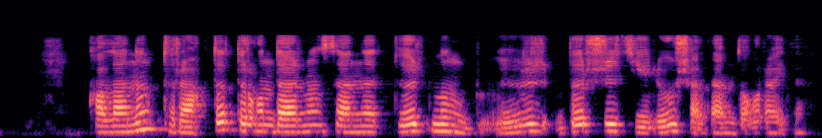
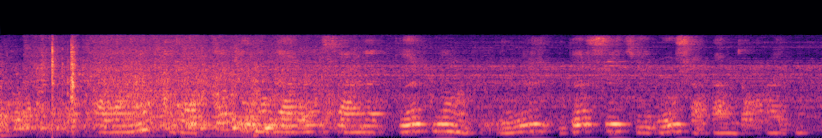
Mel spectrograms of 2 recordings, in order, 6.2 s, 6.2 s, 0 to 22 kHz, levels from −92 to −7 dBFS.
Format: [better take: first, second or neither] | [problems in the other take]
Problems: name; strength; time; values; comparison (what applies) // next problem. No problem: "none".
first | background sound (Toilet flush / Water); 1 dB below the speech // room echo; dies away in 0.3 s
